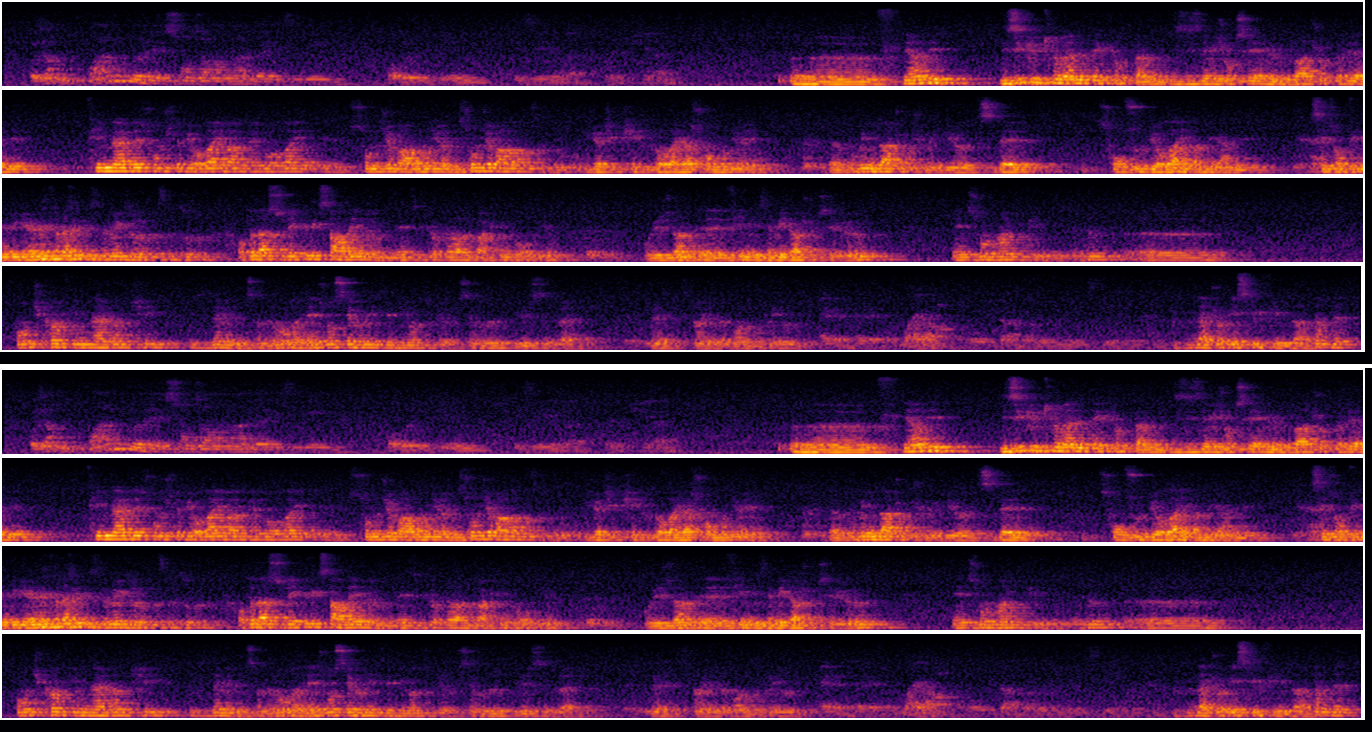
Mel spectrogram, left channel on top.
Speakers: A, on the right (about 75°); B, on the left (about 70°).
A: Hocam var mı böyle son zamanlarda izlediğin favori bir film, dizi ya da öyle bir şeyler?
B: Ee, yani dizi kültürü bende pek yok. Ben dizi izlemeyi çok sevmiyorum. Daha çok böyle hani filmlerde sonuçta bir olay var ve bu olay e, sonuca bağlanıyor. Hani sonuca bağlanmasa bile ucu açık bir şekilde olaylar sonlanıyor ya.
A: Hı hı.
B: Ee, bu benim daha çok hoşuma gidiyor. Dizide sonsuz bir olay var. Yani
A: <laughs>
B: sezon finali gelene <laughs> kadar izlemek zorundasınız onu. O
A: Evet.
B: kadar süreklilik sağlayamıyorum. Ne yazık ki o kadar vaktim de olmuyor.
A: Hı hı.
B: O yüzden e, film izlemeyi daha çok seviyorum. En son hangi filmi izledim? Ee, Son çıkan filmlerden bir şey izlemedim sanırım ama en son Seven'ı izlediğimi hatırlıyorum. Seven'ı bilirsiniz belki.
A: Seven'ı-
B: Brad Pitt'in oynadığı Morgan Freeman
A: Evet,
B: e,
A: evet. evet. O Bayağı
B: beraber.
A: oldu galiba ben onu izleyeli ama ya.
B: Hı hı. Ya çok eski bir film zaten de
